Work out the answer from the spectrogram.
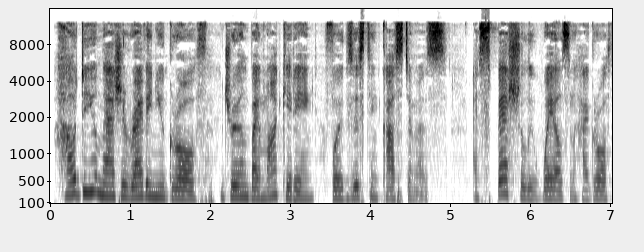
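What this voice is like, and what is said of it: Russian accent. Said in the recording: “originally from Mother Russia, as you'll hear on her accent, her beautiful accent.”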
